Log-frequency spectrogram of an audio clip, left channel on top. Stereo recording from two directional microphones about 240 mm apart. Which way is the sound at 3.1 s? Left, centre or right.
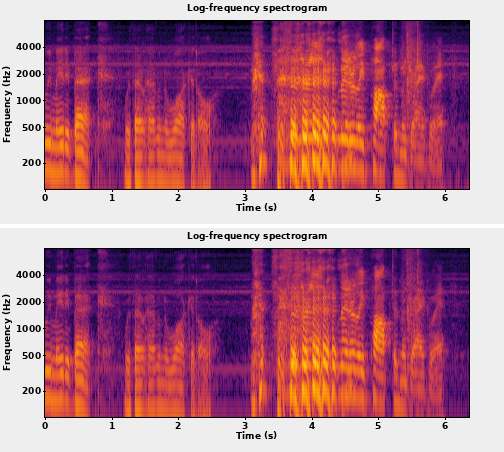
Right.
